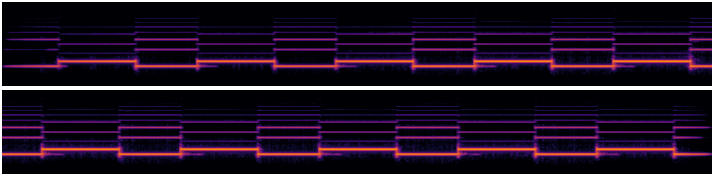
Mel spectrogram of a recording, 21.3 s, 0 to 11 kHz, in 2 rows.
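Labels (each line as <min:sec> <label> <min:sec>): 0:00.0 An ambulance siren sounds steadily and regularly. 0:21.3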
